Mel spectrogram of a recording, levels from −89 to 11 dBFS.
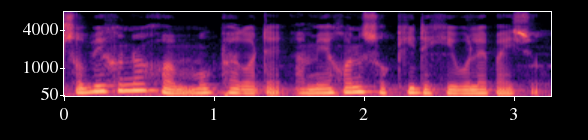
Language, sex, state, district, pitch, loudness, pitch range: Assamese, male, Assam, Sonitpur, 140 Hz, -13 LUFS, 125-160 Hz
